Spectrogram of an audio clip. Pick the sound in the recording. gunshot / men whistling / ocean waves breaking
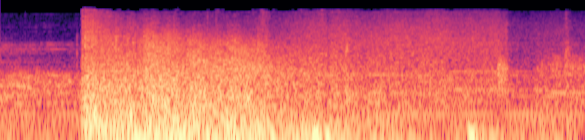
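gunshot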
